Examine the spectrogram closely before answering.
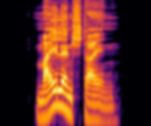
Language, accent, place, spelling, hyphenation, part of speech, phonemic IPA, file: German, Germany, Berlin, Meilenstein, Mei‧len‧stein, noun, /ˈmaɪ̯lənˌʃtaɪ̯n/, De-Meilenstein.ogg
- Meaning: 1. milestone (a stone milepost) 2. milestone, landmark (an important event)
